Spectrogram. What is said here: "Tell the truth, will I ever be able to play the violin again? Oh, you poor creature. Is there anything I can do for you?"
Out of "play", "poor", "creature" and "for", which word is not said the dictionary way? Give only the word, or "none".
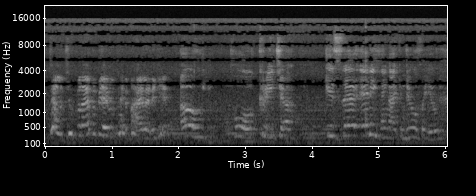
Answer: play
